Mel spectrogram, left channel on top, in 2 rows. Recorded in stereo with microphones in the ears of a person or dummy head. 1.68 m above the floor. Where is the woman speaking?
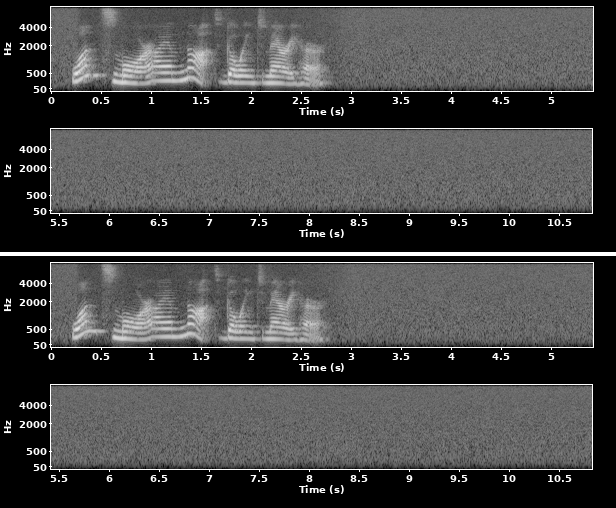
5° left (ahead or behind), 0.7 m.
